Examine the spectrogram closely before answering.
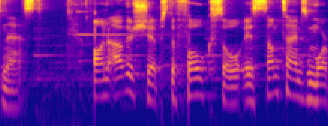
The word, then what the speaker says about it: forecastle: It's spelled as forecastle, but yes, it's pronounced as forecastle on the Titanic.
